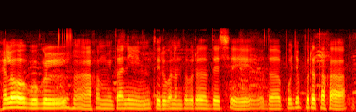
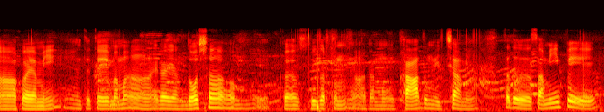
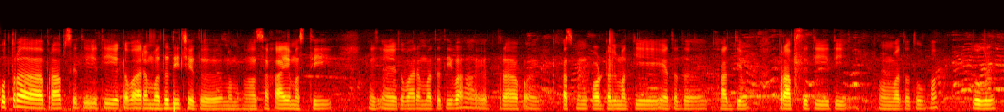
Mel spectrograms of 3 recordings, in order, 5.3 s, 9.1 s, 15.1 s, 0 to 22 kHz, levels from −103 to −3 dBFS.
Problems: none marked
